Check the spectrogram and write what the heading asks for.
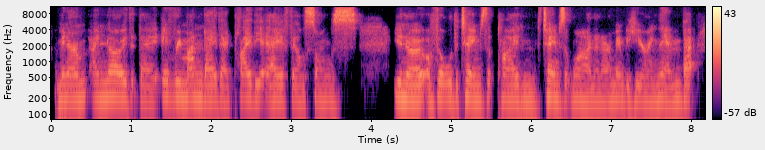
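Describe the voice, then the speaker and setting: An Australian woman, a running coach, talking as a guest in a relaxed, self-deprecating way. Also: fairly low pitch, fairly quick. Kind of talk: casual interview chat.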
